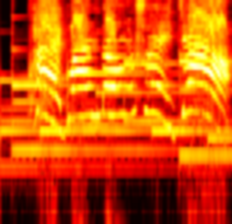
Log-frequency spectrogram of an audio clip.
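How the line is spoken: Mother yelling. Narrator (Chinese): 妈妈还会继续吼

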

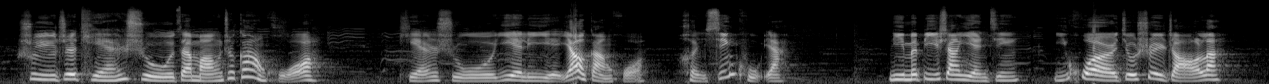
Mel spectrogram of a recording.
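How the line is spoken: Mumbling. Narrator (Chinese): 巴蒂嘟囔着

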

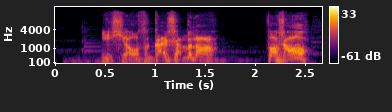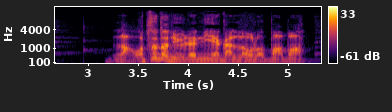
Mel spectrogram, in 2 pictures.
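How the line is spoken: Booming angry roar. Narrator (Chinese): 门口一声中气十足的怒吼

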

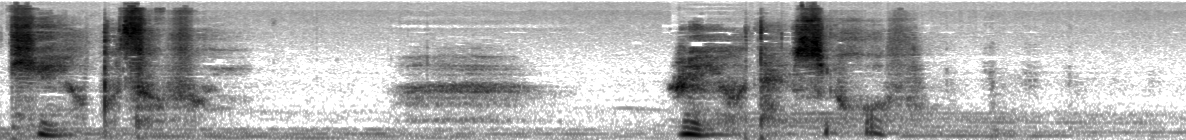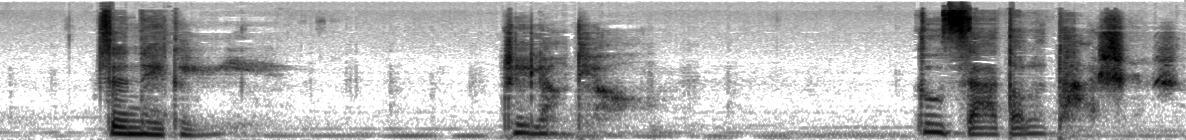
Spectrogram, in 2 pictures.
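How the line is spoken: Slightly trembling voice. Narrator (Chinese): 于峰闭上眼睛，声音有些发抖的说

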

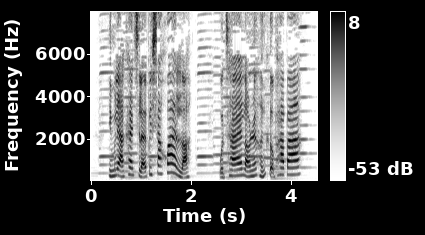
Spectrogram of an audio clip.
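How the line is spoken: Smiling, amused. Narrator (Chinese): 我姐姐安吉，她笑着对我们说

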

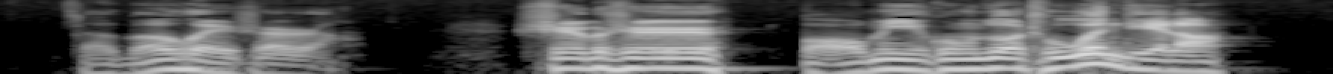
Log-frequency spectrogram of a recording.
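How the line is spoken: Displeased low voice. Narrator (Chinese): 一脸不快的吴铁军沉声问着

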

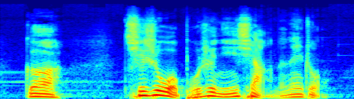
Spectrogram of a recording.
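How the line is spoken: Soft. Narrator (Chinese): 女人 轻声地说

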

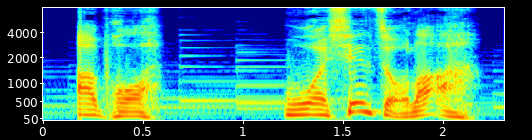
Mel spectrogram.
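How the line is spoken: Suppressing laughter. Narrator (Chinese): 陈谷忍住笑，只道

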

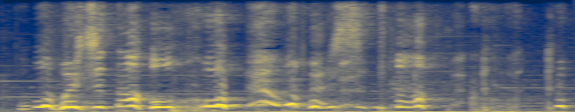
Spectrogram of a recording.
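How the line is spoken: Loud shout from bottle. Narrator (Chinese): 那个狐狸精在瓶子里面大喊

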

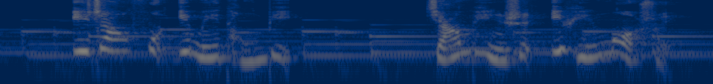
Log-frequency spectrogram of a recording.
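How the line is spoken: Hawking loudly. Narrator (Chinese): 他嘴里还嚷着

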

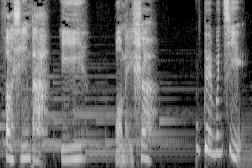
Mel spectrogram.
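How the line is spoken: Soft, faint smile. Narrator (Chinese): 谢思琪的嘴角露出一丝苍白的笑容，轻声的说道

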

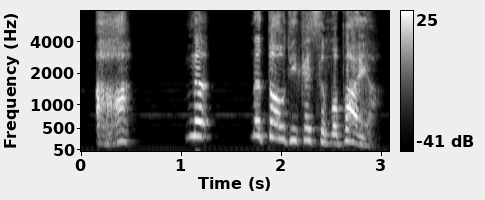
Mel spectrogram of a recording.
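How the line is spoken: Helpless sigh. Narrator (Chinese): 何洛沉默了一下，无奈的叹了口气

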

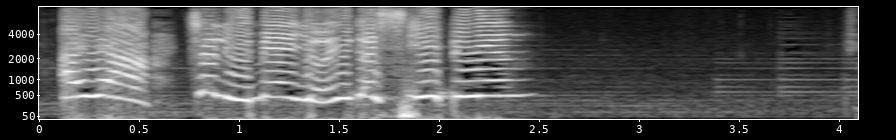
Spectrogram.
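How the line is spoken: Crying out. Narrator (Chinese): 一个声音叫起来

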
